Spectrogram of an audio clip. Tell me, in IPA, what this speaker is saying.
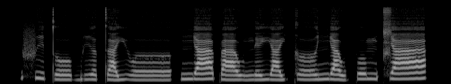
f i˥˨ t̪ oː˩ b i˩ ə̯ t̪ a˩˧ j ʋ ɤː˩ | ɲ aː˧˥ p aː˩ w n e˩˧ j a˩˧ j k ɤː˩˧ ɲ a˧˩ w p o˧ m t͡ɕ aː˧˥

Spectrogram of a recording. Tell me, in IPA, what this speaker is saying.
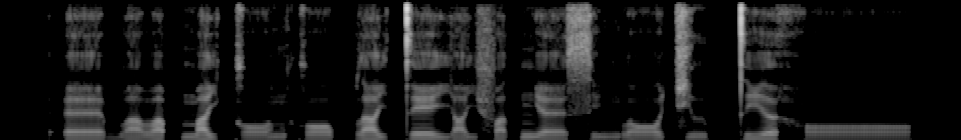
ʔ ɛː˩ b a˩˧ ʋ a˥˨ p̚ m a˥˨ j k ɔː˩˧ n k ɔː˧˥ p̚ l a˥˨ j t̪ eː˥˨ j a˩ j f a˧˥ t̚ ɲ ɛː˧˩ s i˩˧ ŋ l ɔː˧˥ t͡ɕ ɯː˧˩ p̚ t̪ i˥˨ ə̯ h ɔː˩

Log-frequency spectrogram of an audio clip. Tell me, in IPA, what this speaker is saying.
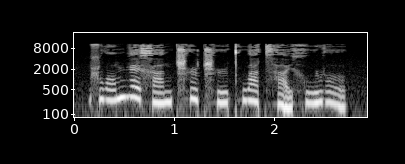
ʂ w ɔ˧˥ m ɥ ɛ˥˩ x a˧˥ n ʈ͡ʂʰ ɻ̩˥˩ ʈ͡ʂʰ ɻ̩˧˥ t̪ʰ w ä˥˩ t͡sʰ a̰˨˩ ɪ̯ x u˧˥ ɻ ɤ˥˩

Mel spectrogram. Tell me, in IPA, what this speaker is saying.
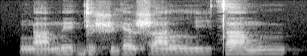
ŋ a˩ m e˧ ɡ i˧ ʂ j ɛ˧ ʂ a˧ lː i˧ t a˥ m ɯ˥

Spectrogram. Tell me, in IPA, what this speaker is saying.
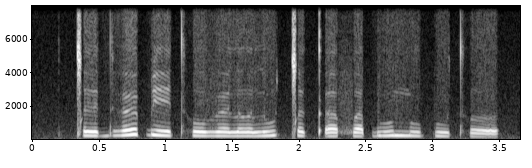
ǀ ɘ dʱ œ ɓ e tʰ o v œ l ɤ l u ǀ ə kʼ ɐ f ɐ ɓ u m u p u tʰ ɤ

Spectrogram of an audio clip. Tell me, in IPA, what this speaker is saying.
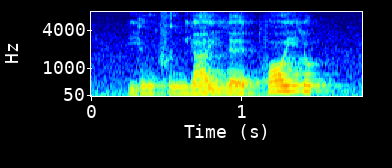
j ɪ˨ ŋ f ɪ˨ ŋ j aː˧ j l ɛː˨ t̚ f ɔː˥ j l ʊ˥ k̚

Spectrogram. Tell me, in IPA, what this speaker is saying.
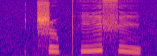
ʈ͡ʂ ɯ pʰ i s i

